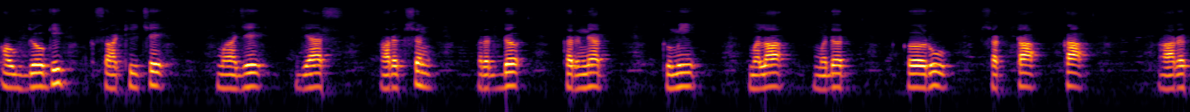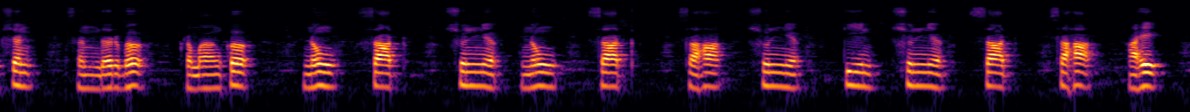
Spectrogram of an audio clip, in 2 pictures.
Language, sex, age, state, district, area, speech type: Marathi, male, 30-45, Maharashtra, Osmanabad, rural, read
